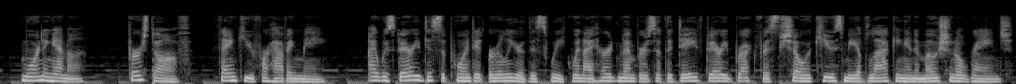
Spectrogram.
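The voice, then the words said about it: Monotone robotic voice. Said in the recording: “robot voice thing ... lacking in emotive range ... you're sort of monotone”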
